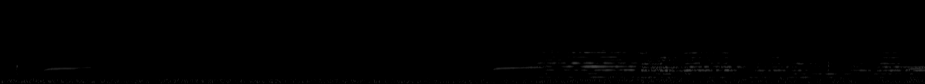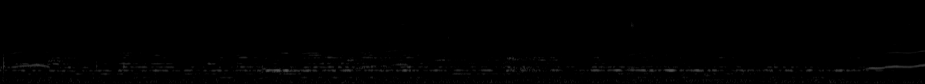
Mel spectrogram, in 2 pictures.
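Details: Hungry injured baby monkey named Janna, her lip hurt, begging for food with a quick series of whining cries and thin rising squeaks after a quiet opening, the calls overlapping and growing busier toward the end.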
